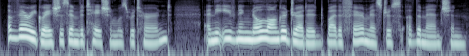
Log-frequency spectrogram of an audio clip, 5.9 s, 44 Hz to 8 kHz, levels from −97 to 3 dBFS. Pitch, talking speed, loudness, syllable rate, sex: 175 Hz, 195 wpm, -17 LUFS, 6.1 syllables/s, female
